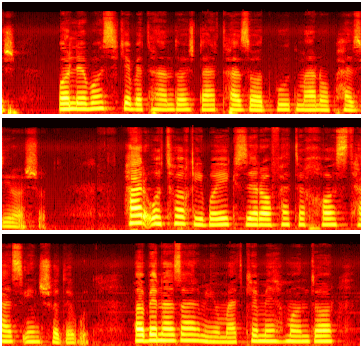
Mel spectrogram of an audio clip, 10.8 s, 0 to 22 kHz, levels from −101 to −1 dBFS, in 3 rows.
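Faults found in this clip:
Mains buzz, throughout. Steady raspy buzz roughly 40 dB below the signal. Probable component: dimmer, rectifier or unshielded cable injecting switching spikes twice per 50 Hz cycle. Spectrogram: unbroken horizontal comb at 50 Hz multiples, reaching several kHz. Waveform: narrow spikes every 10 ms in quiet passages.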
